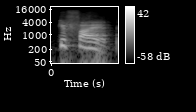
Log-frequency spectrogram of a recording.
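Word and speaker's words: Kiphire: इसकी pronunciation worry कर सकती है, बट इट्स किफायर। तो their villages are based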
